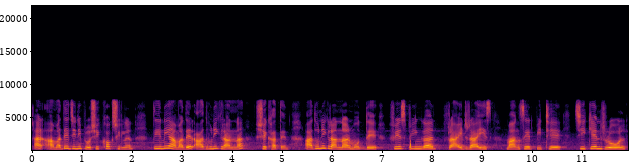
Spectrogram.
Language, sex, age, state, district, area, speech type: Bengali, female, 60+, West Bengal, Purulia, urban, spontaneous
